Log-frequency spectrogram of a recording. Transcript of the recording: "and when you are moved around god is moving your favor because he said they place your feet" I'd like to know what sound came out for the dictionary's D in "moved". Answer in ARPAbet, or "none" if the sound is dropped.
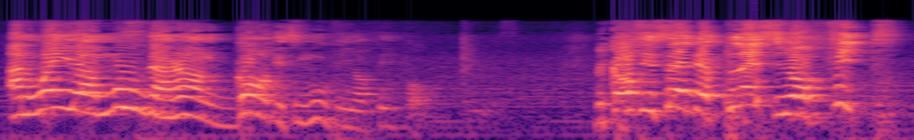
D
